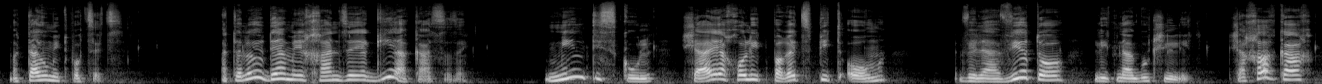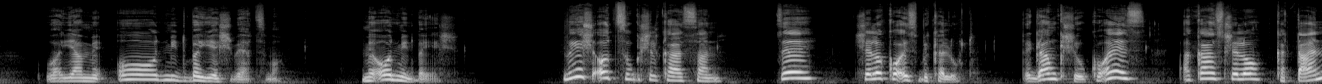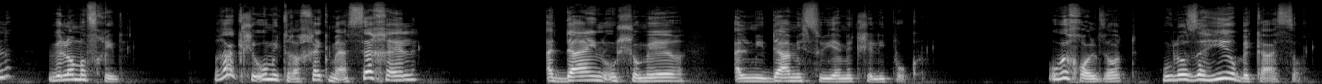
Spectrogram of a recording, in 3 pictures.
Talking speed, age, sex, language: 100 wpm, 50-69, female, Hebrew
